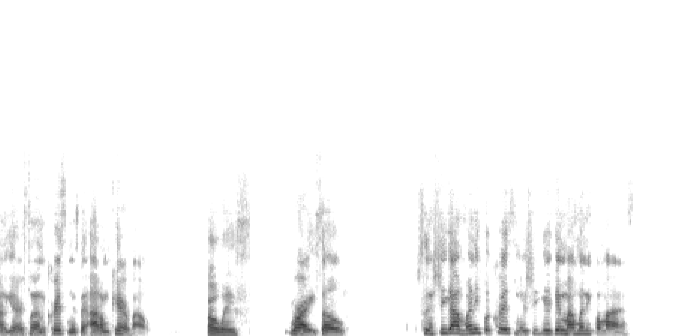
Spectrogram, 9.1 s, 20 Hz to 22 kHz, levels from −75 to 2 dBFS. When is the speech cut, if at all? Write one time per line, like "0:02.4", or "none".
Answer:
none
